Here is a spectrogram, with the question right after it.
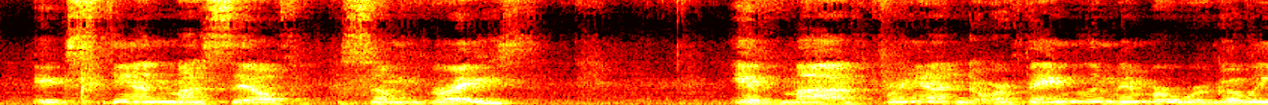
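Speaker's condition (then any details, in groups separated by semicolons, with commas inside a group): ALS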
